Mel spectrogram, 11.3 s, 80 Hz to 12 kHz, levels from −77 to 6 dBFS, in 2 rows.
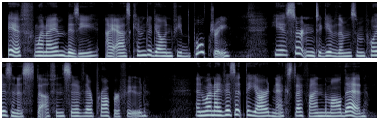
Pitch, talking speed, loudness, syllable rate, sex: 215 Hz, 215 wpm, -18 LUFS, 4.9 syllables/s, female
